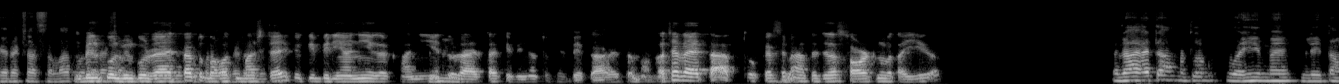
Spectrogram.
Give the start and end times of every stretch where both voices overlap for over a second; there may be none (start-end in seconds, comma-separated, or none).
0.8-2.8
